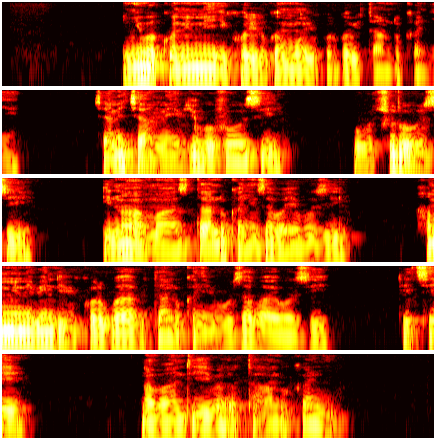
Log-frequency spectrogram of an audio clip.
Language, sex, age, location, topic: Kinyarwanda, male, 25-35, Kigali, health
